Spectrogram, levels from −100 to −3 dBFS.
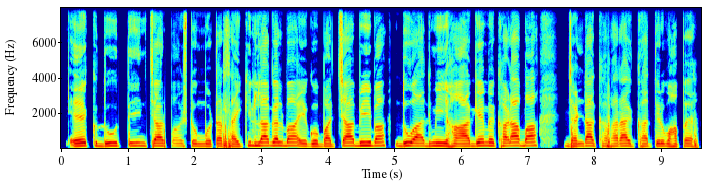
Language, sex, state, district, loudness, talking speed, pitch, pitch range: Bhojpuri, male, Jharkhand, Sahebganj, -16 LUFS, 160 wpm, 155 Hz, 145-170 Hz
